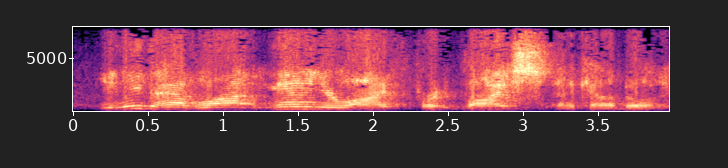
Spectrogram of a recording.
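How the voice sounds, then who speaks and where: A man speaks at a fairly slow pace with very wide pitch swings. Noticeable background noise is audible. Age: 70s. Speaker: church elder teaching a men's class. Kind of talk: lecture. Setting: retreat classroom with live audience.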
